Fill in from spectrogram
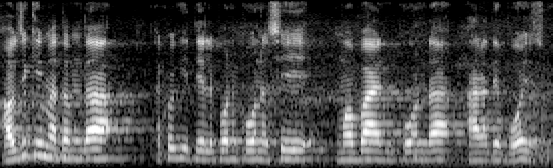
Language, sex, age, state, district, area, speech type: Manipuri, male, 60+, Manipur, Thoubal, rural, spontaneous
